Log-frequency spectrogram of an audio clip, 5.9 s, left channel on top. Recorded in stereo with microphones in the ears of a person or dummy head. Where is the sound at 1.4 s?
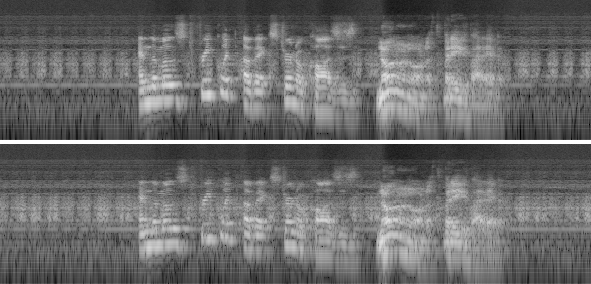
65° left (ahead or behind), 0.6 m.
